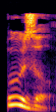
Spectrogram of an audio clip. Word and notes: ousel: British English

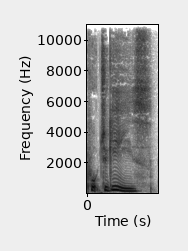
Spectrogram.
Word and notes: portuguese: British English

